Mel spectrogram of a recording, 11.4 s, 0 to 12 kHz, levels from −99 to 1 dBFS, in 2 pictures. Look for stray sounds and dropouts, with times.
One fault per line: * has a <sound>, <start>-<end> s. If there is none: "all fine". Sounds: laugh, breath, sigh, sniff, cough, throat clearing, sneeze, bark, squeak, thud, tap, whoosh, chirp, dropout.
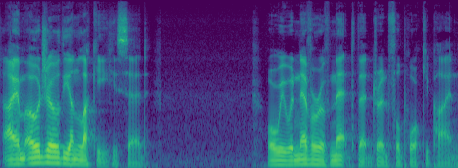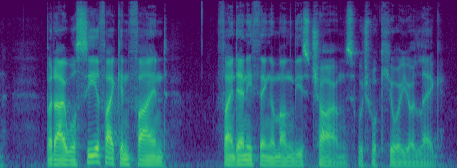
all fine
